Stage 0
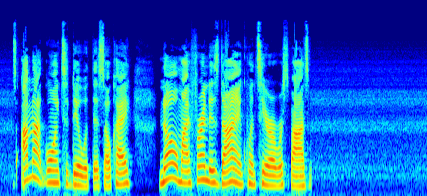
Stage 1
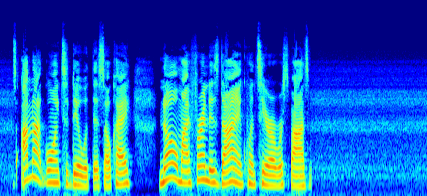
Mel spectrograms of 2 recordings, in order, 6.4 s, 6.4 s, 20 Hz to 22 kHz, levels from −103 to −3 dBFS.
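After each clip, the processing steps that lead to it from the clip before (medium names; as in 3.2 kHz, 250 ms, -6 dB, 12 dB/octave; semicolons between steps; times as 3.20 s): low-pass 6.4 kHz 12 dB/octave; in parallel at -2.5 dB: compression, threshold -33 dBFS, peak gain reduction 14.5 dB; on the sum: trim -4.5 dB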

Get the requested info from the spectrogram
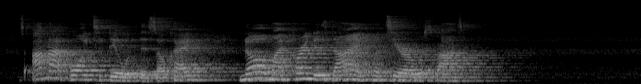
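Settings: peak limiter -18.5 dBFS, peak gain reduction 5.5 dB; Schroeder reverb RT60 1.5 s, combs from 27 ms, DRR 0.5 dB; trim -3 dB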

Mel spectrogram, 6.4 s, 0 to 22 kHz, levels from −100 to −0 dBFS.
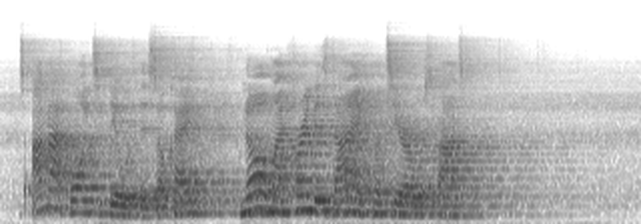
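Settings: feedback delay 387 ms, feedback 46%, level -16.5 dB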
